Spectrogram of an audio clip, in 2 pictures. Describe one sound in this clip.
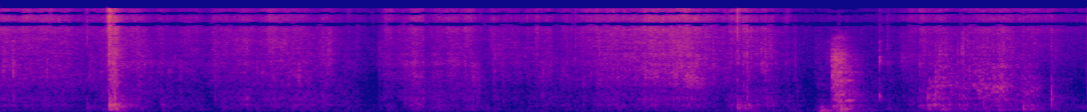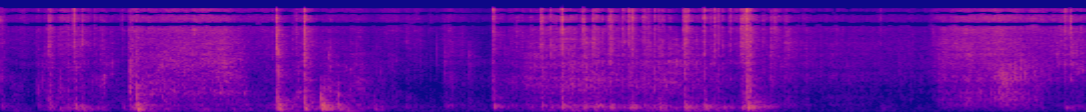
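A sponge squelches and squishes in thick wet foam.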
